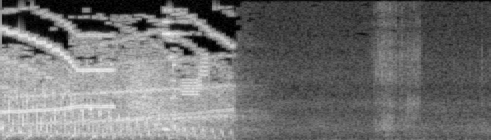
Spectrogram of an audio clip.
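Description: Synthesized robot-malfunction sound effect: a rapid electronic buzzing pulse, about eleven beats a second, under a rising whine and falling high tones, marking the robot's breakdown. It cuts off suddenly just over a second in.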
